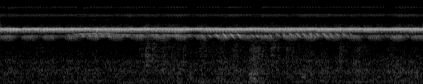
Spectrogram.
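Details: Bell cricket song rings as an unbroken high tone, with soft rapid pulsing just below it throughout.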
